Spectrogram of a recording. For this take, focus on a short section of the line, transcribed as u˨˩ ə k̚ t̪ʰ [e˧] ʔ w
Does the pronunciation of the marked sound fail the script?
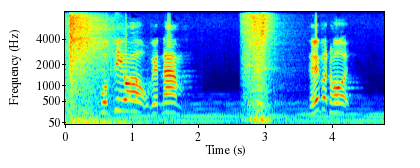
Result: yes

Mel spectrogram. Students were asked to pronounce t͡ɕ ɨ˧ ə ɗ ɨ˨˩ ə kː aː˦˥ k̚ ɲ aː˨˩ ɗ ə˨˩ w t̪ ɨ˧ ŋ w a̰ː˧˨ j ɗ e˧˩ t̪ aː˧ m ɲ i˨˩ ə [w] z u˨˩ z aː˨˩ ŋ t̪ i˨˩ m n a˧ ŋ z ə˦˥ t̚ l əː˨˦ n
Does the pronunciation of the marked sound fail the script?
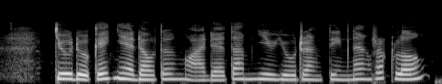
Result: no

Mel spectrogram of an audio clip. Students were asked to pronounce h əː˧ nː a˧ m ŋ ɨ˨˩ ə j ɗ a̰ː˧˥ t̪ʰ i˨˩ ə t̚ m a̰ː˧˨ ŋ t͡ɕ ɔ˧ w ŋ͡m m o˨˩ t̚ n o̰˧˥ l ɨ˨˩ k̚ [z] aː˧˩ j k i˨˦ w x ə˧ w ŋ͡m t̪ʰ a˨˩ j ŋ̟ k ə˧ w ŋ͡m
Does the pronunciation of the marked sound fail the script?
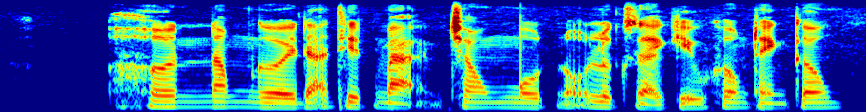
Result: no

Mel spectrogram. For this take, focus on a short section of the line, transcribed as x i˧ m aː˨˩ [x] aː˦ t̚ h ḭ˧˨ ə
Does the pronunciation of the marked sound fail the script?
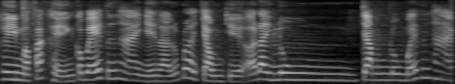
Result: yes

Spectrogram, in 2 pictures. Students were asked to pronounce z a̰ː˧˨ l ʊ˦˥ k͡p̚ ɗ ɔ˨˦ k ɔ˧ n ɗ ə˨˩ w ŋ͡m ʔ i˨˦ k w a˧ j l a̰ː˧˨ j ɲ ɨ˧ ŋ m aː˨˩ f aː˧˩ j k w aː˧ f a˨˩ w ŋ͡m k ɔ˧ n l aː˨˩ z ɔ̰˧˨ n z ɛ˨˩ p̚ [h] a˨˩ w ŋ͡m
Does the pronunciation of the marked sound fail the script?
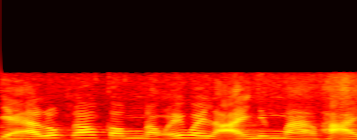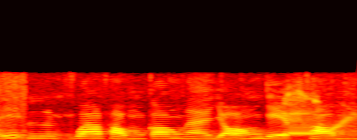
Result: yes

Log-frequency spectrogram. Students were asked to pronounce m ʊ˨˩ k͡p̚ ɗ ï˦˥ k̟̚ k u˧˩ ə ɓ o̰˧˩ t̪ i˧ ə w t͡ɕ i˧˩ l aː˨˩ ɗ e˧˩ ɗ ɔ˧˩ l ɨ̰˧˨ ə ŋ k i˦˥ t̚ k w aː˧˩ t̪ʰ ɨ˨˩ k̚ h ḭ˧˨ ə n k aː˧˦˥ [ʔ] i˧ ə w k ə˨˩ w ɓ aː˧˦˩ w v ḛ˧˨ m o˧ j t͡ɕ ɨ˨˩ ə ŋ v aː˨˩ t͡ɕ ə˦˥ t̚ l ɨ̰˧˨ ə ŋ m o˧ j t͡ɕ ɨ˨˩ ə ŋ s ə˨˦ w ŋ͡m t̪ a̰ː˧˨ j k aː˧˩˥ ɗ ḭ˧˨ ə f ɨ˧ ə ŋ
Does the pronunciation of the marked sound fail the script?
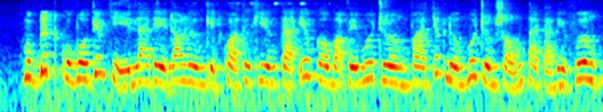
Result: no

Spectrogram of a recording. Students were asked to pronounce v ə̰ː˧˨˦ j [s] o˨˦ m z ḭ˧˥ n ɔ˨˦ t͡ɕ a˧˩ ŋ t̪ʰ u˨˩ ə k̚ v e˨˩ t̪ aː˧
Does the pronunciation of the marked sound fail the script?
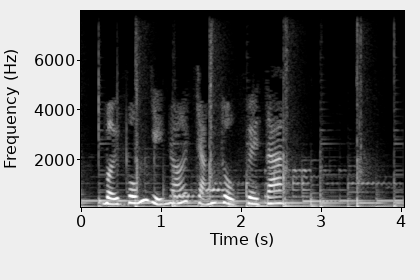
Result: yes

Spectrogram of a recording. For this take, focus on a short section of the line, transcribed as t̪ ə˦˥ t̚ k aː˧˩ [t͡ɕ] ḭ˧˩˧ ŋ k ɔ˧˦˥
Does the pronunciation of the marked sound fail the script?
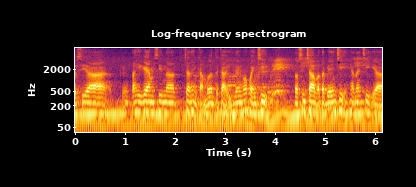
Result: yes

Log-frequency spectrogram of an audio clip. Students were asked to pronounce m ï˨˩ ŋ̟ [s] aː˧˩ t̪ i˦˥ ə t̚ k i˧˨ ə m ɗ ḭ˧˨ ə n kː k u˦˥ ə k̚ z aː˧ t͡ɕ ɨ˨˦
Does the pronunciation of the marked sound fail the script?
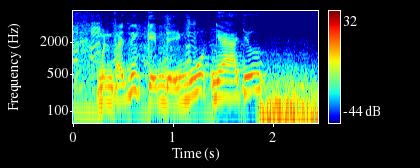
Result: yes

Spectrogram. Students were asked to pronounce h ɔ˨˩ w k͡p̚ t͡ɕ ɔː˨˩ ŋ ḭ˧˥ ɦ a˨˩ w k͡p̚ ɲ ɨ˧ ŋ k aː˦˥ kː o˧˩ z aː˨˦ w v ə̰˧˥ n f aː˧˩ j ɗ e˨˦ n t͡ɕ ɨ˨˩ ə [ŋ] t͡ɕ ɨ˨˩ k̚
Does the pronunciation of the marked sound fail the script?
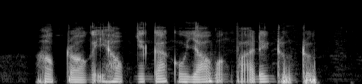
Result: no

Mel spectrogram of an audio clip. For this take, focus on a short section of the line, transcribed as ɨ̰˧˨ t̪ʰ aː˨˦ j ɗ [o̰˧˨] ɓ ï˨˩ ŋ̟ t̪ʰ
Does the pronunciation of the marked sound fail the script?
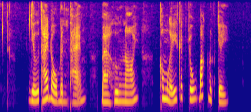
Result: no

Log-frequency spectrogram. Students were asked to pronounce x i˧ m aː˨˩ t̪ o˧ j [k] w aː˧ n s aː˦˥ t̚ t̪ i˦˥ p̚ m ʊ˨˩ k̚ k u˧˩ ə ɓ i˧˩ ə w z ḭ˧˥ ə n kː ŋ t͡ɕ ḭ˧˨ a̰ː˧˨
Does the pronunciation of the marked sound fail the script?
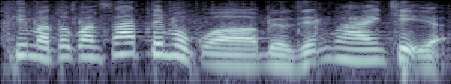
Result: no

